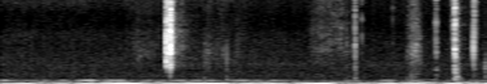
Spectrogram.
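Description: Cutting a captive's bonds free: a few sharp, brief snips and crackles sound over a steady low hum, with no voices.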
